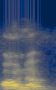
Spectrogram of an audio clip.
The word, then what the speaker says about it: Arnott: uh we asked Professor Arno and uh sorry if is it Aro or or do you is it a silent t uh the first T is silent but not the second one okay so so we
